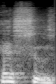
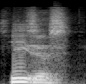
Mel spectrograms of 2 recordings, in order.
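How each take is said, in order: First: The name starts without a J sound. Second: The name starts with a J sound. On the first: The speaker calls it right. "Somebody named J E S U S, they call him Jesus" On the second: The speaker calls it wrong. "They don't call him Jesus, Jesus, because they don't pronounce it J E"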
